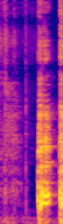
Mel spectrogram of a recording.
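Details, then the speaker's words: Brief single cough or throat clear then a second short burst in a quiet room, from an adult who says they have had a cold all week; cough. "Yeah, I have got a bit of a cold. I've had a bit of a cold all week,"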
